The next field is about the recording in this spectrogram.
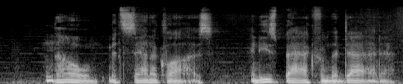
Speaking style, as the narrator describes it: I exclaimed

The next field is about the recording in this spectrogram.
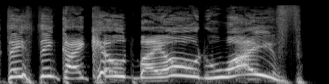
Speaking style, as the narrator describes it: just starts screaming

